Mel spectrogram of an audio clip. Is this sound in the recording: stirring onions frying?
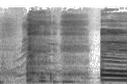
no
